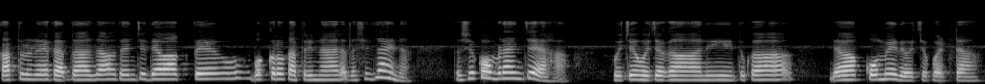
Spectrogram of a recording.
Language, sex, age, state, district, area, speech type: Goan Konkani, female, 30-45, Goa, Murmgao, rural, spontaneous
